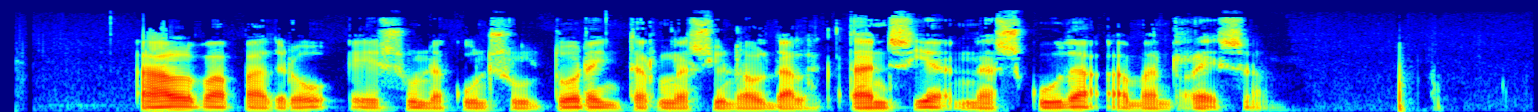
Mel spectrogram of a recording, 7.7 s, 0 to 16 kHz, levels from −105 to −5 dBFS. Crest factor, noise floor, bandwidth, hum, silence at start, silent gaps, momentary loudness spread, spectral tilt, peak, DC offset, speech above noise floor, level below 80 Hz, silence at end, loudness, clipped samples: 24 dB; -72 dBFS; 10.5 kHz; none; 0.7 s; none; 11 LU; -5.5 dB/octave; 0 dBFS; under 0.1%; 50 dB; -52 dBFS; 0.65 s; -23 LUFS; under 0.1%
